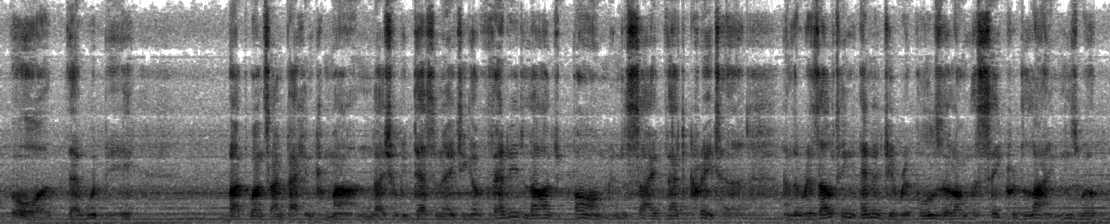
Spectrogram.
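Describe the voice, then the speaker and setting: An actor playing a polite, genteel senior official who is secretly a calculating villain, in a radio drama. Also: male voice, lowish voice, distant mic. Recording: echoey, clearly noisy radio drama scene.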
